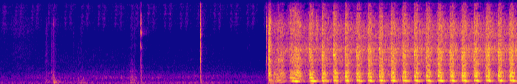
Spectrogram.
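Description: After some clicks, the starter churns at a steady three beats a second, but the engine never fires or catches: cranks, won't start.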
